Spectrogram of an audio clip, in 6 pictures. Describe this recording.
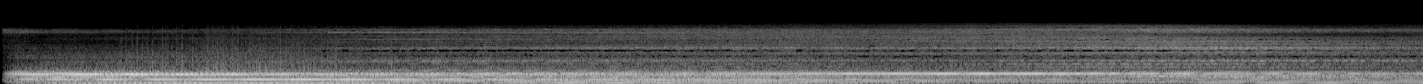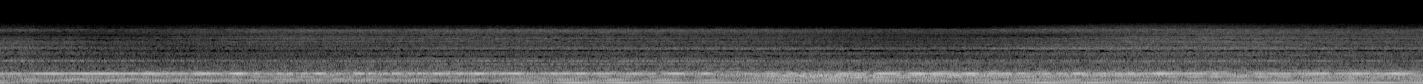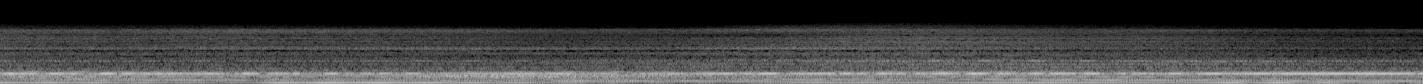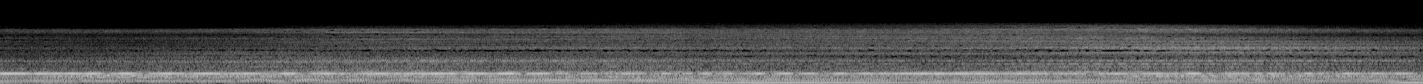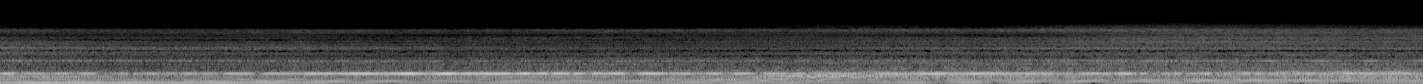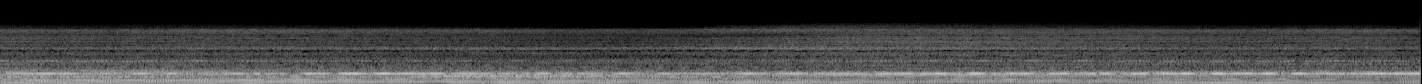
CWD LT approaching 1
science-fiction, sci-fi, drone, soundscape, pad, atmosphere, ambient, fx, melancholic, epic, sfx, deep, ambience, dark, space, cosmos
